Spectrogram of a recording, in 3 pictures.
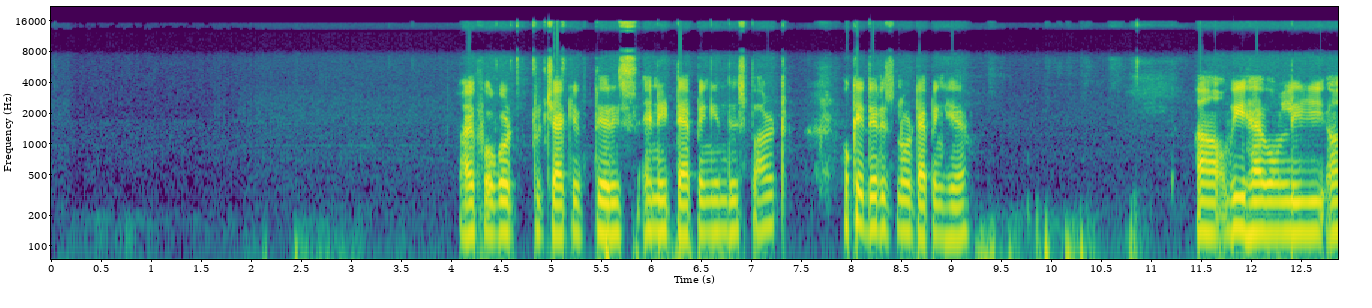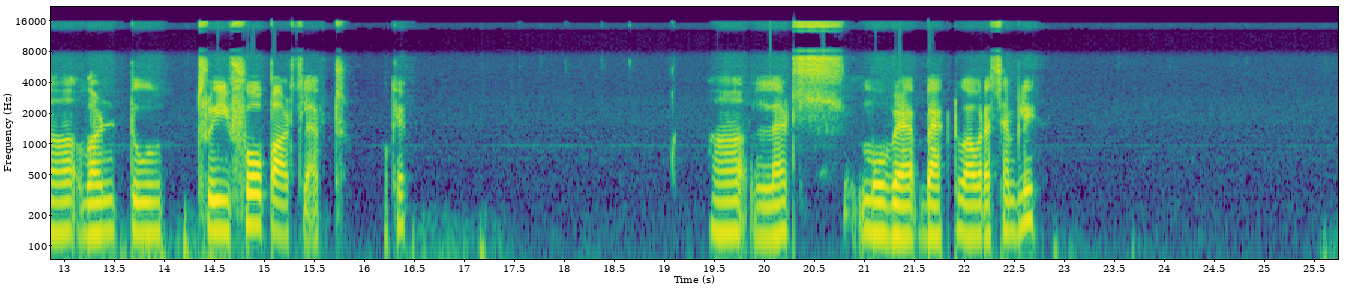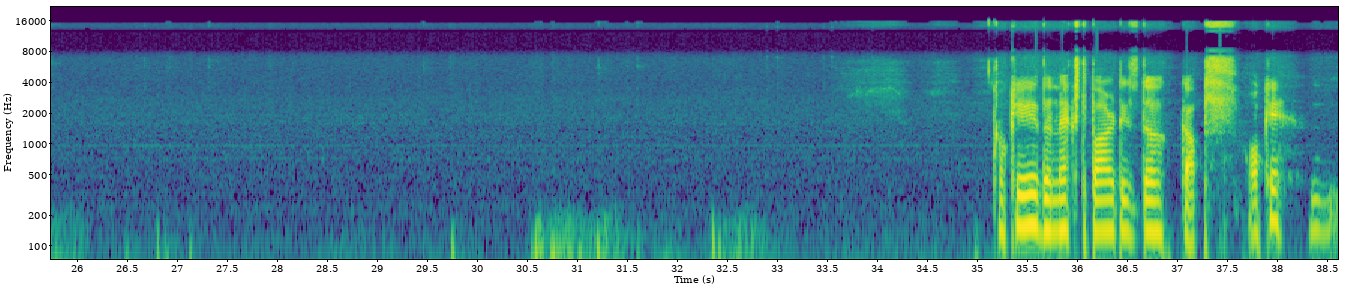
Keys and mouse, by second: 1.6 click, 3.7 click, 4.7 BackSpace, 5.3 Return, 6.8 click, 11.7 click, 15.3 click, 16.6 click, 18.0 middle click, 21.4 click, 22.9 click, 23.8 middle click, 26.6 click, 27.2 middle click, 28.2 click, 30.1 middle click, 31.8 click, 33.1 click, 35.8 click.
